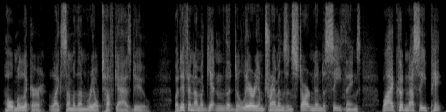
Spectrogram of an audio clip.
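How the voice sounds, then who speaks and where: A man voicing a cranky, self-pitying tiny cowboy with a Texas accent and a gruff, shouting drawl. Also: mid-range voice, dry recording, studio quality, pitched above the performer's own voice, close to an everyday voice. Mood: angry.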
